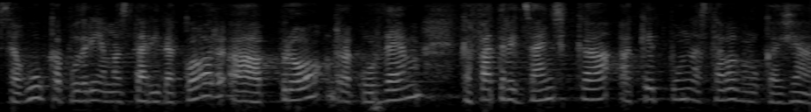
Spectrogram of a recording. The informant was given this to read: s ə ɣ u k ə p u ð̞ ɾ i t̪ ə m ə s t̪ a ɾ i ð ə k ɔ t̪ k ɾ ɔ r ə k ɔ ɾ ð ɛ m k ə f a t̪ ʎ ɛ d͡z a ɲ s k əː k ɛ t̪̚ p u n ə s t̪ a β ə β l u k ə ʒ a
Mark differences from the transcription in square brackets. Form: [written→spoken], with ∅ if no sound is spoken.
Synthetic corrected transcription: s ə ɣ u k ə p u ð̞ ɾ i [t̪→∅] ə m ə s t̪ a ɾ i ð ə k ɔ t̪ [k→p] ɾ ɔ r ə k [ɔ→u] ɾ ð ɛ m k ə f a t̪ [ʎ→ɾ] ɛ d͡z a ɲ s k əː k ɛ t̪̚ p u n ə s t̪ a β ə β l u k ə ʒ a

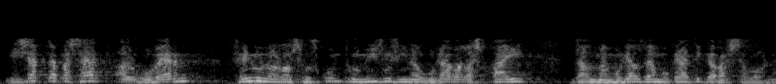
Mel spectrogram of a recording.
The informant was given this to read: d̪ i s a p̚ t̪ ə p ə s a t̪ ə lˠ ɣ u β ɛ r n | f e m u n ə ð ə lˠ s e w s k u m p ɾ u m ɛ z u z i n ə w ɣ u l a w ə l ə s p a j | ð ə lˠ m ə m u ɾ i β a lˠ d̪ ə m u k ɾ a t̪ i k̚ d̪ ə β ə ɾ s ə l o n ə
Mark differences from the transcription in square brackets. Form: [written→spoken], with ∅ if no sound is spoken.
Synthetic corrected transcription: d̪ i s a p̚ t̪ ə p ə s a t̪ ə lˠ ɣ u β ɛ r n | f e [m→n] u n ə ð ə lˠ s e w s k u m p ɾ u m [ɛ→i] z u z i n ə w ɣ u [l→ɾ] a [w→β] ə l ə s p a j | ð ə lˠ m ə m u ɾ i [β→∅] a lˠ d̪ ə m u k ɾ a t̪ i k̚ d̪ ə β ə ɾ s ə l o n ə

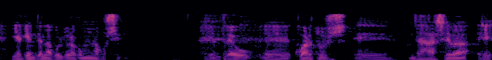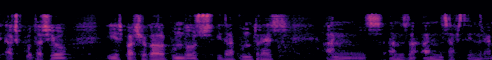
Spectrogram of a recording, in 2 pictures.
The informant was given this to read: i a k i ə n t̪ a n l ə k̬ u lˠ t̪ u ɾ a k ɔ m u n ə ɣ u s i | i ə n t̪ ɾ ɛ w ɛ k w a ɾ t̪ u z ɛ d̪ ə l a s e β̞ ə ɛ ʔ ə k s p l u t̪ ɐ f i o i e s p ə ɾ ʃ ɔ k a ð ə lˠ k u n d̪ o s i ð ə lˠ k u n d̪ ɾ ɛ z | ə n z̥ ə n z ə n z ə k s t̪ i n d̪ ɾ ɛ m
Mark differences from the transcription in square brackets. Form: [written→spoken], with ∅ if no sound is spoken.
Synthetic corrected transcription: i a k i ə n t̪ [a→e] n l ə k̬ u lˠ t̪ u ɾ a k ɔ m u n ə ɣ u s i | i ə n t̪ ɾ ɛ w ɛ k w a ɾ t̪ u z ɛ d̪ ə l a s e β̞ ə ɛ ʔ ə k s p l u t̪ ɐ [f→s] i o i e s p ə ɾ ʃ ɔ k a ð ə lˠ [k→p] u n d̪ o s i ð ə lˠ [k→p] u n [d̪→t̪] ɾ ɛ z | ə n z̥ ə n z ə n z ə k s t̪ i n d̪ ɾ ɛ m

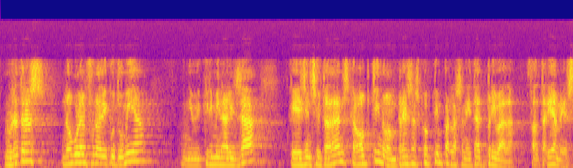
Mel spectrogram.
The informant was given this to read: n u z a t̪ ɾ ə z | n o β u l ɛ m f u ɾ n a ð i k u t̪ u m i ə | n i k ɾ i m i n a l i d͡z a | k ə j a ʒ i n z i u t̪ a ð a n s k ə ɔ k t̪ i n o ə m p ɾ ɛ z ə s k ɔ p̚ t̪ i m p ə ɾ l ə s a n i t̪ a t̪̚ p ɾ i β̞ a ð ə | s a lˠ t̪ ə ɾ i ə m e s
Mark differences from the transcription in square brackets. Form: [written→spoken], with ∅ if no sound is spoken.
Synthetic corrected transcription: n u z a t̪ ɾ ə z | n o β u l ɛ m f u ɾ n a ð i k u t̪ u m i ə | n i k ɾ i m i n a l i d͡z a | k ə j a ʒ i n [z→s] i [u→w] t̪ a ð a n s k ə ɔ [k→p] t̪ i n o ə m p ɾ ɛ z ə s k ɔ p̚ t̪ i m p ə ɾ l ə s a n i t̪ a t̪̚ p ɾ i β̞ a ð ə | [s→f] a lˠ t̪ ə ɾ i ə m e s

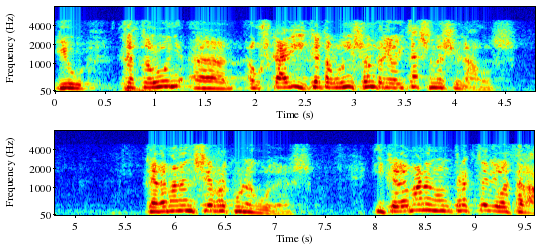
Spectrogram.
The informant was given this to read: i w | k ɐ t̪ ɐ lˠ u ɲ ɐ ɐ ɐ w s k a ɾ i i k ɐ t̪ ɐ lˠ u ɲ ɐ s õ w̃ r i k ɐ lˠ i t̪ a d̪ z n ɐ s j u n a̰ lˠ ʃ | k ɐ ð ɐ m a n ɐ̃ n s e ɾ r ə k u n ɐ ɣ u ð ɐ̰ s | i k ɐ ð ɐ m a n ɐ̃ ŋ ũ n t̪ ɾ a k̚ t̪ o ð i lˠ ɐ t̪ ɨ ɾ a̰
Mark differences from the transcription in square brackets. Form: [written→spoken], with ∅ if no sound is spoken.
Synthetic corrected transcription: i w | k ɐ t̪ ɐ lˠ u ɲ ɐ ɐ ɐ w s k a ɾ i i k ɐ t̪ ɐ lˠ u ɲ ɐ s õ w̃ r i [k→∅] ɐ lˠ i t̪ a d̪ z n ɐ s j u n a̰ lˠ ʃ | k ɐ ð ɐ m a n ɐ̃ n s e ɾ r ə k u n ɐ ɣ u ð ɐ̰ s | i k ɐ ð ɐ m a n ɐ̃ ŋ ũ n t̪ ɾ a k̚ t̪ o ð i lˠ ɐ t̪ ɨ ɾ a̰

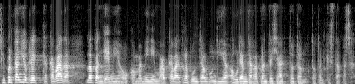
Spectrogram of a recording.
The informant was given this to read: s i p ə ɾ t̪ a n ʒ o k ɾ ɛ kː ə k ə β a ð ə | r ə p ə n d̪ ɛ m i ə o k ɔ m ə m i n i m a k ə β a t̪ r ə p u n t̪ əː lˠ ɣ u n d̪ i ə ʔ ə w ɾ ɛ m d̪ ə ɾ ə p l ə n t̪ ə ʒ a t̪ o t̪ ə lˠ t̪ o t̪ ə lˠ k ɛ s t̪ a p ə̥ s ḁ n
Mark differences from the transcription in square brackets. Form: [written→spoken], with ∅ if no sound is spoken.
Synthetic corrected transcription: s i p ə ɾ t̪ a n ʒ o k ɾ ɛ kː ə k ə β a ð ə | [r→l] ə p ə n d̪ ɛ m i ə o k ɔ m ə m i n i m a k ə β a t̪ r ə p u n t̪ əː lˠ ɣ u n d̪ i ə ʔ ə w ɾ ɛ m d̪ ə [ɾ→r] ə p l ə n t̪ ə ʒ a t̪ o t̪ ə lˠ t̪ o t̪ ə lˠ k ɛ s t̪ a p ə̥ s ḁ n

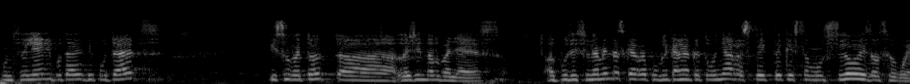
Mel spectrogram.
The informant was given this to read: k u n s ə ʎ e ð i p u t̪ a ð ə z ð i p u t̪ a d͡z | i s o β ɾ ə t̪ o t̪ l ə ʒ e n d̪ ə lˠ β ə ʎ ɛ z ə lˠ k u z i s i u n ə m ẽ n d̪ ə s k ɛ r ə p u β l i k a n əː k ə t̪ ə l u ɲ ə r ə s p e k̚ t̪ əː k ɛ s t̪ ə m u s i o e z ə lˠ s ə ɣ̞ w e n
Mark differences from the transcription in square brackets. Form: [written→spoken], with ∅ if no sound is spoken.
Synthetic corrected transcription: k u n s ə ʎ e ð i p u t̪ a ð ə z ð i p u t̪ a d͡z | i s o β ɾ ə t̪ o t̪ l ə ʒ e n d̪ ə lˠ β ə ʎ ɛ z ə lˠ [k→p] u z i s i u n ə m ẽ n d̪ ə s k ɛ r ə p u β l i k a n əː k ə t̪ ə l u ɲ ə r ə s p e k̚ t̪ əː k ɛ s t̪ ə m u s i o e z ə lˠ s ə ɣ̞ w e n

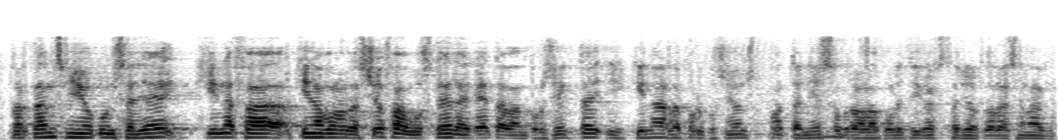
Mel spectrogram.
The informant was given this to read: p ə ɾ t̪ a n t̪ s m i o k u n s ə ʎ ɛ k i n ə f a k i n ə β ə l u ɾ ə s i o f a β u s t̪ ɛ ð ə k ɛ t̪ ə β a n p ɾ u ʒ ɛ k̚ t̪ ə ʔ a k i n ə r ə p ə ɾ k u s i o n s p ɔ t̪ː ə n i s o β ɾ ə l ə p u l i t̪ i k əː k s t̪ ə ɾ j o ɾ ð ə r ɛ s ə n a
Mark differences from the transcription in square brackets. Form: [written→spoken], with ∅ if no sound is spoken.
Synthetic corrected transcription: p ə ɾ t̪ a n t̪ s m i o k u n s ə ʎ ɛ k i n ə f a k i n ə β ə l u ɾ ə s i o f a β u s t̪ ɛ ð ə k ɛ t̪ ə β a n p ɾ u ʒ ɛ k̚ t̪ ə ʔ [a→i] k i n ə r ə p ə ɾ k u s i o n s p ɔ t̪ː ə n i s o β ɾ ə l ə p u l i t̪ i k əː k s t̪ ə ɾ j o ɾ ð ə [r→l] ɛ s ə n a

